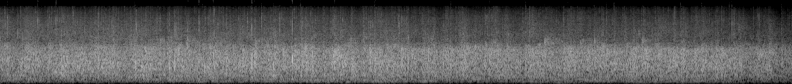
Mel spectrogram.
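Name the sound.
audience applause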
